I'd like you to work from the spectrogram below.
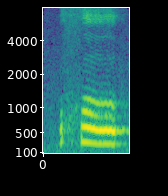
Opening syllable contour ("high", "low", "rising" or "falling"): low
